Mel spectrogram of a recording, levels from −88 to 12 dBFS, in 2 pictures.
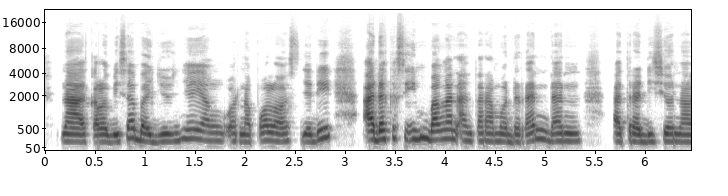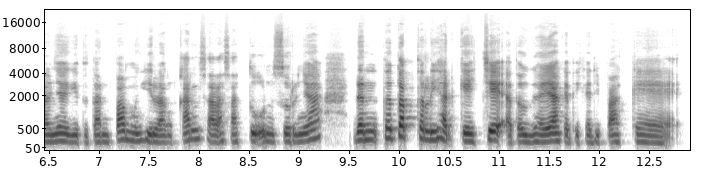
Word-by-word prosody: nah 175 Hz, -2 st, +5 dB
kalau 165 Hz, +1 st, +1 dB
bisa 175 Hz, +10 st, +1 dB
bajunya 175 Hz, +6 st, 0 dB
yang 190 Hz, -2 st, -4 dB
warna 170 Hz, -3 st, -2 dB
polos. 185 Hz, -2 st, -1 dB
Jadi, 215 Hz, +10 st, +1 dB, 0.3 s
ada 215 Hz, +1 st, +8 dB
keseimbangan 230 Hz, -1 st, +1 dB
antara 185 Hz, -1 st, -2 dB
modern 175 Hz, +5 st, -1 dB
dan, 185 Hz, +1 st, 0 dB, 0.4 s
e -, -, 0 dB
tradisionalnya 170 Hz, 0 st, 0 dB
gitu, 160 Hz, -2 st, -6 dB
tanpa 165 Hz, +5 st, -1 dB
menghilangkan 180 Hz, -1 st, -2 dB
salah 170 Hz, -4 st, -3 dB
satu 170 Hz, +2 st, -2 dB
unsurnya 175 Hz, +7 st, -2 dB, 0.3 s
dan 205 Hz, +1 st, +3 dB
tetep 280 Hz, +4 st, +4 dB
terlihat 215 Hz, -3 st, +2 dB
kece 180 Hz, +3 st, +5 dB
atau 165 Hz, -1 st, -2 dB
gaya 170 Hz, +2 st, +3 dB
ketika 160 Hz, -, -9 dB
dipakai. 160 Hz, -2 st, -6 dB
180 Hz, 135 wpm, -20 LUFS, 165-205 Hz, 0.4 s, ada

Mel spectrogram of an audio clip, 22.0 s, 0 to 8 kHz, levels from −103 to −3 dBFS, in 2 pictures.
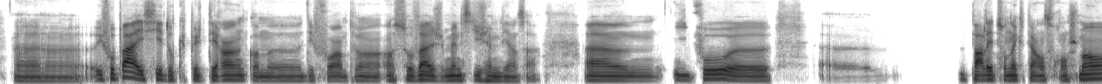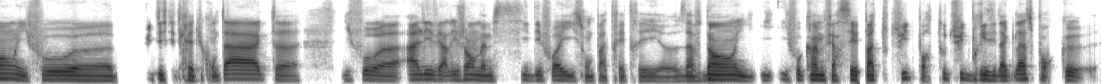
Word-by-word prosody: heu, 85 Hz, -1 st, -4 dB
il 115 Hz, -, 0 dB
faut 135 Hz, +4 st, +2 dB
pas 160 Hz, +1 st, +9 dB
essayer 115 Hz, +1 st, +1 dB
d'occuper 105 Hz, +1 st, -3 dB
le 95 Hz, -, -7 dB
terrain 110 Hz, +1 st, +2 dB
comme, 90 Hz, -2 st, -3 dB
heu, 90 Hz, +1 st, -4 dB
des 95 Hz, 0 st, -7 dB
fois 100 Hz, +1 st, -2 dB
un 95 Hz, -, -1 dB
peu 90 Hz, -, -10 dB
un 90 Hz, -1 st, -2 dB
un 100 Hz, -1 st, -2 dB
sauvage, 100 Hz, -2 st, +3 dB
même 100 Hz, +1 st, +3 dB
si 105 Hz, 0 st, -4 dB
j'aime 95 Hz, -1 st, 0 dB
bien 90 Hz, -2 st, -3 dB
ça, -, -, -12 dB, 0.4 s
hem, 100 Hz, -1 st, +1 dB, 0.2 s
il 105 Hz, -3 st, -3 dB
faut, 125 Hz, -1 st, +4 dB
heu 95 Hz, -2 st, +1 dB, 1.9 s
heu, -, -, -8 dB
parler 110 Hz, +1 st, +6 dB
de -, -, -6 dB
son 105 Hz, -, 0 dB
expérience 100 Hz, -1 st, 0 dB
franchement. 125 Hz, +5 st, +4 dB
Il 105 Hz, -2 st, -2 dB
faut, 110 Hz, +1 st, +1 dB
heu 100 Hz, -1 st, 0 dB, 0.3 s
puis -, -, -14 dB
tu -, -, -1 dB
essaies -, -, -10 dB
de -, -, -16 dB
créer -, -, -1 dB
du -, -, -15 dB
contact, 125 Hz, +4 st, +2 dB
heu, 100 Hz, -2 st, -4 dB, 0.4 s
Il 105 Hz, -, -15 dB
faut, 110 Hz, 0 st, -2 dB
heu, 100 Hz, -1 st, -1 dB
aller 120 Hz, +1 st, 0 dB
vers 115 Hz, -3 st, -2 dB
les 110 Hz, -, -5 dB
gens 115 Hz, +2 st, -1 dB
même 105 Hz, -2 st, -3 dB
si 110 Hz, -, -14 dB
des 110 Hz, +1 st, -6 dB
fois 105 Hz, +1 st, -2 dB
ils 100 Hz, -2 st, -4 dB
sont 95 Hz, -2 st, -7 dB
pas 85 Hz, -, -7 dB
très, 90 Hz, -, -10 dB
très, 95 Hz, +1 st, -7 dB
heu, 85 Hz, 0 st, -8 dB
z 95 Hz, -, -10 dB
avenants. 115 Hz, +5 st, +4 dB
Il 100 Hz, -4 st, -2 dB
il 105 Hz, -2 st, -11 dB
il 115 Hz, -4 st, -11 dB
faut 120 Hz, -, -4 dB
quand 115 Hz, -, -1 dB
même 110 Hz, -1 st, +4 dB
faire -, -, -3 dB
ses 115 Hz, -, 0 dB
pas 110 Hz, -, +3 dB
tout -, -, -20 dB
de -, -, -30 dB
suite 140 Hz, +1 st, -6 dB
pour -, -, -8 dB
tout -, -, -9 dB
de -, -, -21 dB
suite 130 Hz, -, -5 dB
briser 110 Hz, -2 st, -2 dB
la 105 Hz, -, +2 dB
glace 125 Hz, +5 st, 0 dB
pour -, -, -7 dB
que, 100 Hz, -5 st, -2 dB
105 Hz, 225 wpm, -27 LUFS, 95-115 Hz, 1.9 s, pas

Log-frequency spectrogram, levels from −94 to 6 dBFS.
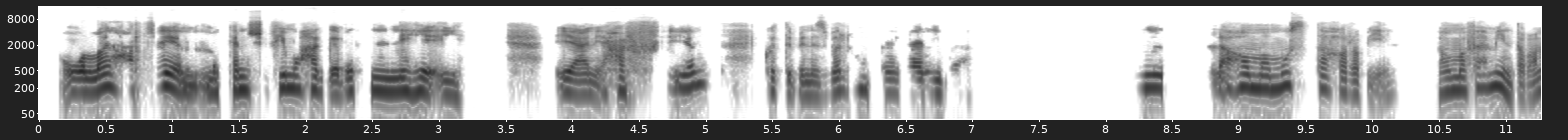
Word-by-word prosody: والله 165 Hz, +6 st, +6 dB
حرفيًا 205 Hz, 0 st, +3 dB
ما 160 Hz, -, -1 dB
كانش 175 Hz, 0 st, +4 dB
فيه 200 Hz, -, +2 dB
مُحجّبات 170 Hz, -5 st, +2 dB, 0.3 s
نهائي، 160 Hz, -5 st, +2 dB, 0.7 s
يعني 145 Hz, -5 st, +1 dB
حرفيًا 205 Hz, +6 st, -1 dB, 0.4 s
كنت 165 Hz, -, -9 dB
بالنسبة 135 Hz, +4 st, -5 dB
لهم 185 Hz, +2 st, -8 dB
غريبة. 155 Hz, -2 st, -4 dB, 1.3 s
إمم. 205 Hz, 0 st, +3 dB, 0.4 s
لأ -, -, 0 dB
هم 195 Hz, 0 st, +2 dB
مستغربين، 165 Hz, -, -5 dB, 0.3 s
هم 175 Hz, +3 st, 0 dB
فاهمين 205 Hz, +3 st, 0 dB
طبعًا، -, -, -6 dB
170 Hz, 105 wpm, -24 LUFS, 155-195 Hz, 1.3 s, والله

